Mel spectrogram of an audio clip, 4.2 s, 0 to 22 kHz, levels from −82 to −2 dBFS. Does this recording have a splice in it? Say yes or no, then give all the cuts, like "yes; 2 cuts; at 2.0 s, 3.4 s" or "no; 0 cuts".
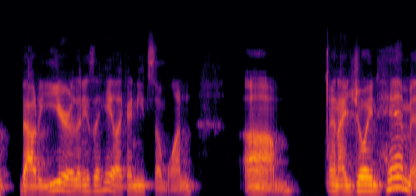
no; 0 cuts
